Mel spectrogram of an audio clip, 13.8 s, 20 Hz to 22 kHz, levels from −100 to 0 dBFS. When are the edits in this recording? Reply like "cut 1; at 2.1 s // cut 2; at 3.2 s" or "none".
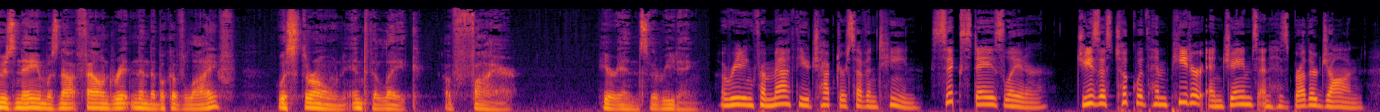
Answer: cut 1; at 7.1 s // cut 2; at 9.2 s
